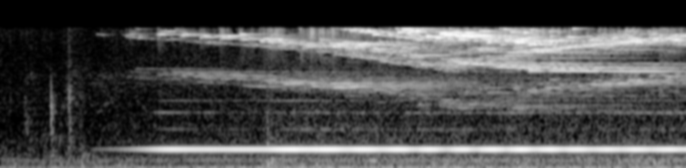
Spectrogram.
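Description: A concert band begins playing with a sustained note and shimmering cymbals in a large hall.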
